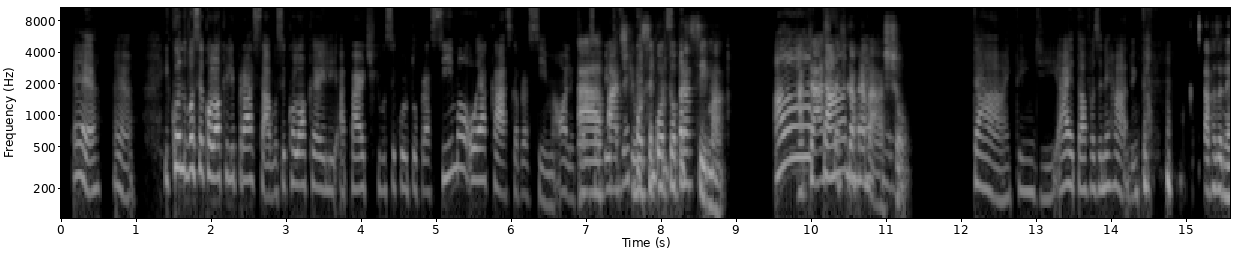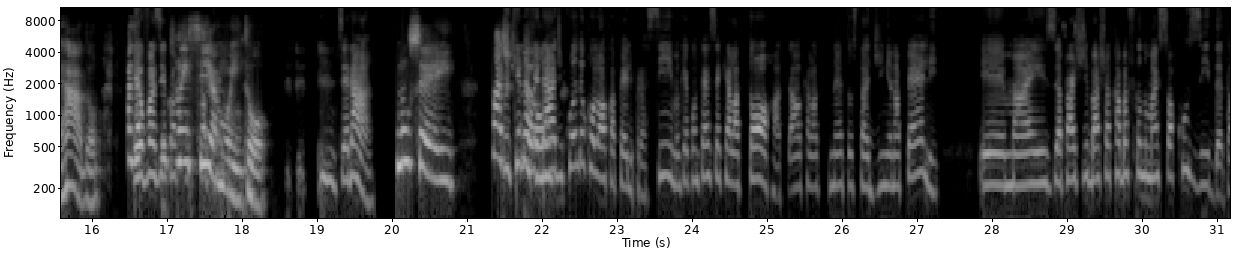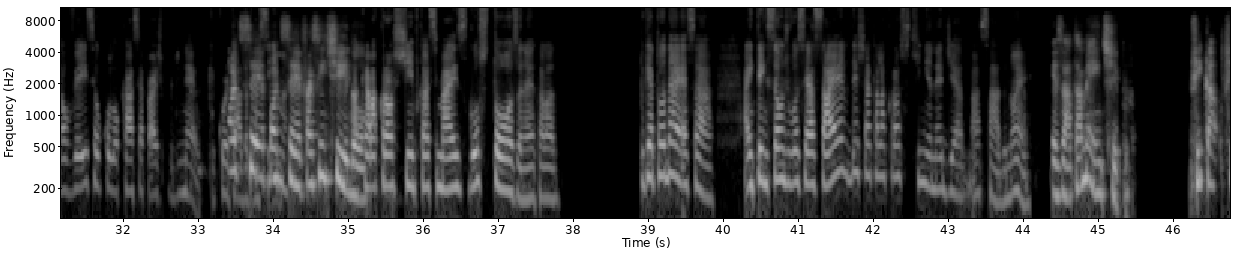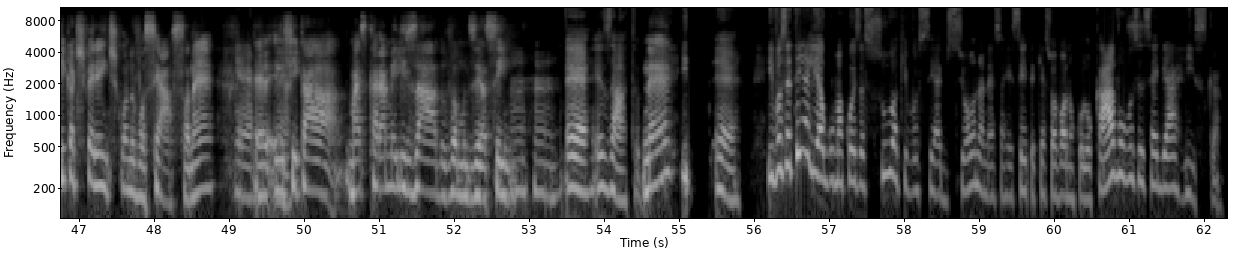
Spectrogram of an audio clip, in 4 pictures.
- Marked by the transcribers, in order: laughing while speaking: "detalhes"; laughing while speaking: "então"; tapping; other background noise; throat clearing
- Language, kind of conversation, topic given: Portuguese, podcast, Você pode me contar sobre uma receita que passou de geração em geração na sua família?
